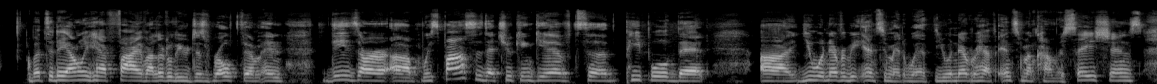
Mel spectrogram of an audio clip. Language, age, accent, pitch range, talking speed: English, 30-49, American, 160-195 Hz, 185 wpm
